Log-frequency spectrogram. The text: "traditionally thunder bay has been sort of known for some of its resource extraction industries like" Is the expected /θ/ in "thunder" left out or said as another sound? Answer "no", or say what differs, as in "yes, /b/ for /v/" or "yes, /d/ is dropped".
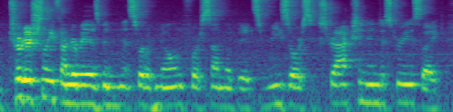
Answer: no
